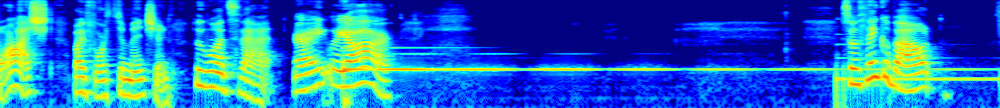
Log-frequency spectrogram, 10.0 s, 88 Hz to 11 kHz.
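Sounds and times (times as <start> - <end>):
singing bowl ringing: 3.4 - 10.0.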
